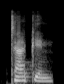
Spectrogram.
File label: "takin", Indian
